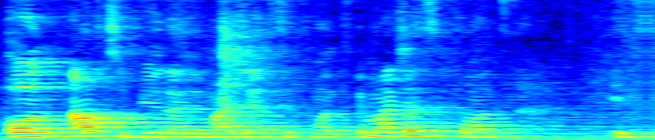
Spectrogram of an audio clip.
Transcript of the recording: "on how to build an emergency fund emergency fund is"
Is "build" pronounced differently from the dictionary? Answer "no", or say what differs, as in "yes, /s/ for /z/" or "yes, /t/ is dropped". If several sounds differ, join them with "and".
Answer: yes, /l/ is dropped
